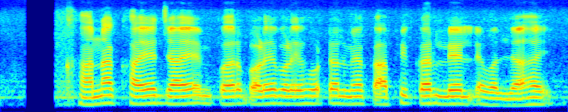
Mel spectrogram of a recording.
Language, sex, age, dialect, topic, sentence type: Magahi, male, 18-24, Central/Standard, agriculture, statement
